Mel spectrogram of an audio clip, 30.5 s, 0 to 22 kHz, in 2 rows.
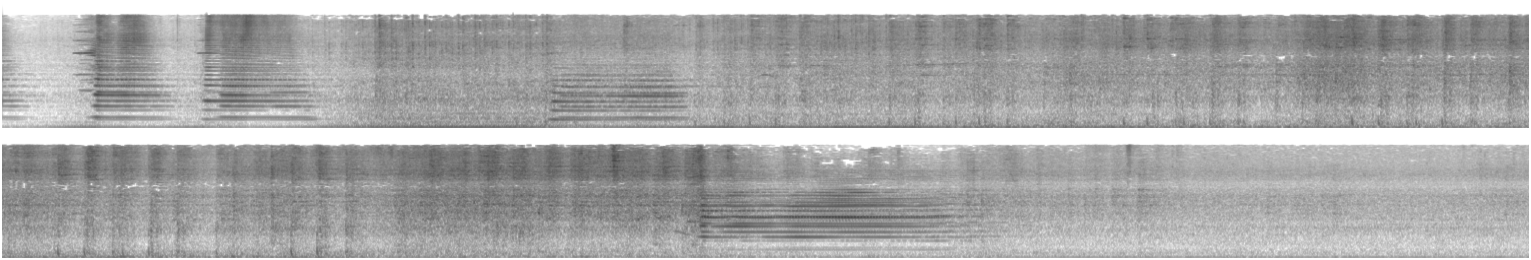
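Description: TEM-15 diesel locomotive sounding its multi-tone horn in two short blasts near the start, another about six seconds in, and a longer one about 22 seconds in. Between the blasts its diesel engine runs under power and the passenger coaches roll past with wheel clatter on the rail joints. After the last blast the train's sound falls away as it moves off.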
